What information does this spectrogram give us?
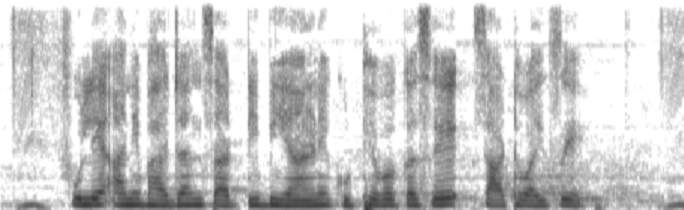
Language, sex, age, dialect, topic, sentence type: Marathi, female, 18-24, Standard Marathi, agriculture, question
